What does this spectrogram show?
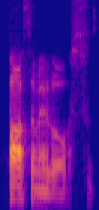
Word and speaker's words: pásamelos: to last syllable, but we say no, we actually want to keep it at the first syllable of the verb, like pásalos, pásamelos, or háblame.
